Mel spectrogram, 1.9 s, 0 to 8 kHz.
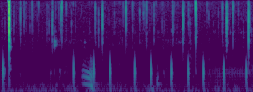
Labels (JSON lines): {"label": "biophony, knock croak", "recorder": "SoundTrap 300"}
